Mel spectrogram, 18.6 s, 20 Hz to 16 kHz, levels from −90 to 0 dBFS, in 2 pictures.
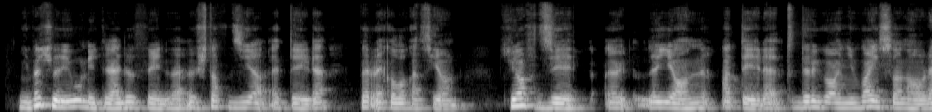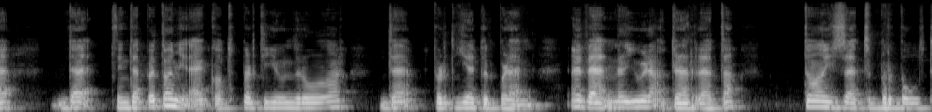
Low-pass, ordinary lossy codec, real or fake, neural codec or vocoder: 14.4 kHz; none; fake; codec, 44.1 kHz, 3.4 kbps, Pupu-Codec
